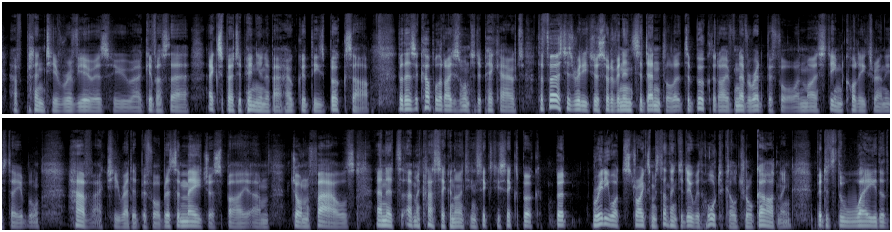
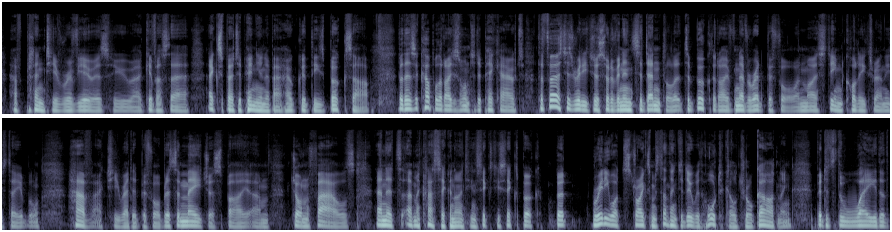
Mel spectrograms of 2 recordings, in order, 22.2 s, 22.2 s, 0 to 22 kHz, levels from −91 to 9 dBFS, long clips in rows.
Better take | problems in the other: second | thin; somewhat; fading below 700 Hz

